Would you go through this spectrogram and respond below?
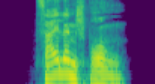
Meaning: enjambment
- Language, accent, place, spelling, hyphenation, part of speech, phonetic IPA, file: German, Germany, Berlin, Zeilensprung, Zei‧len‧sprung, noun, [ˈt͡saɪ̯lənˌʃpʁʊŋ], De-Zeilensprung.ogg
